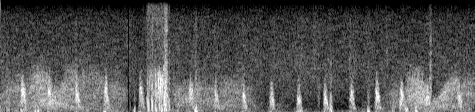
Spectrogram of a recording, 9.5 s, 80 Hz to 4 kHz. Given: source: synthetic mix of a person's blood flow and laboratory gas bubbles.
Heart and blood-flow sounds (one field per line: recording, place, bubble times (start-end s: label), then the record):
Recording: Doppler ultrasound of blood flow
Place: subclavian vein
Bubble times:
2.92-3.40 s: bubbles
From the record:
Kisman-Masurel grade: 213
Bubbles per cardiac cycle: several, 3 to 8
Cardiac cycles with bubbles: 1 to 10%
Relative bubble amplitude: loud (0.450 to 0.775)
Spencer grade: 1 (occasional bubble signal discernible with the cardiac motion signal, with majority of cardiac periods free of bubbles)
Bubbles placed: anywhere in the cardiac cycle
